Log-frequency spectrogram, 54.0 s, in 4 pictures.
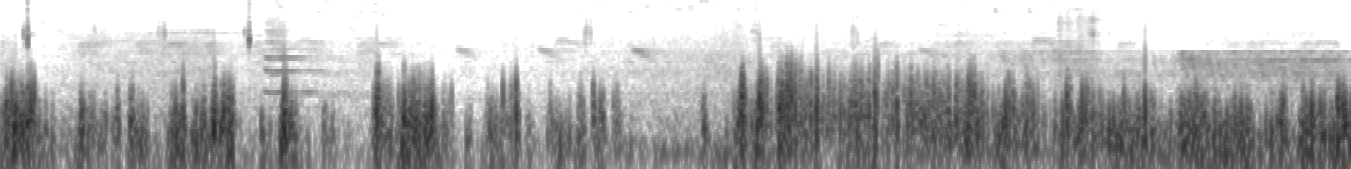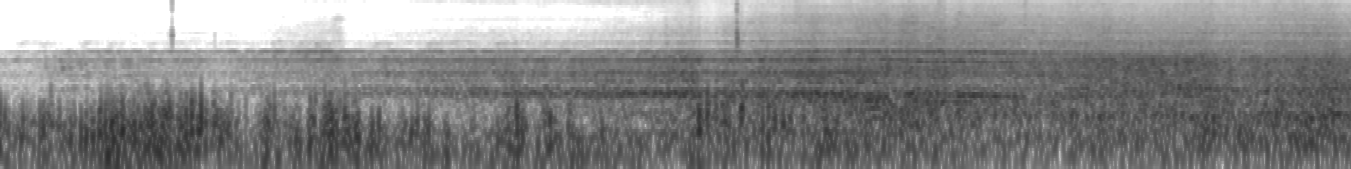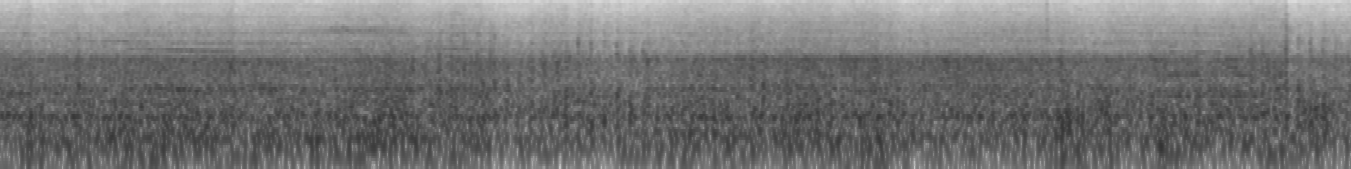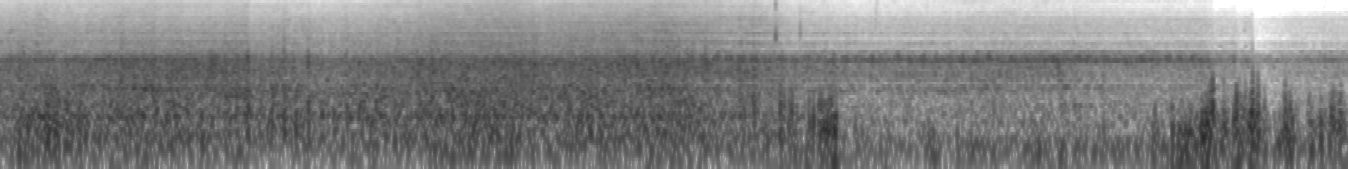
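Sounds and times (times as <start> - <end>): electric locomotive passing: 6.1 - 54.0
train coaches rumbling past: 11.7 - 54.0.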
